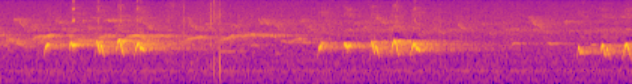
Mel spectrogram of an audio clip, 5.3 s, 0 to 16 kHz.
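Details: Lesser cuckoo singing in a forest park on 15 May 2024, gaps between songs partly edited out: three loud, sharp phrases of five or six staccato notes, the last one clipped short, over a faint steady hum.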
